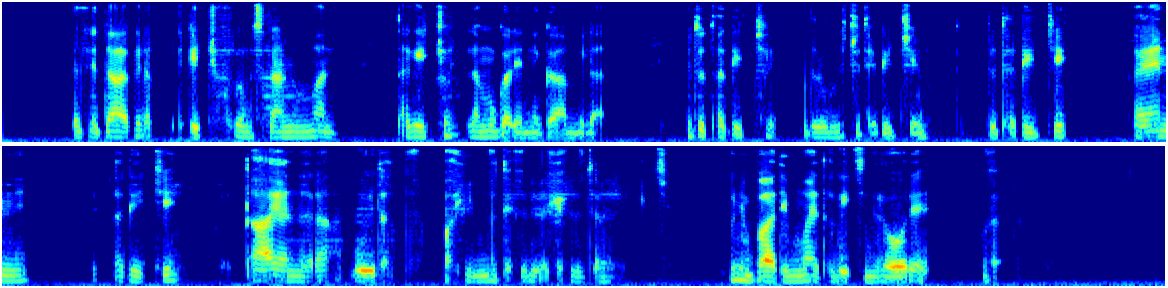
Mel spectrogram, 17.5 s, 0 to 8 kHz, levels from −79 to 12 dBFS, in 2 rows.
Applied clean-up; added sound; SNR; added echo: neural diffusion model UNIVERSE++.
